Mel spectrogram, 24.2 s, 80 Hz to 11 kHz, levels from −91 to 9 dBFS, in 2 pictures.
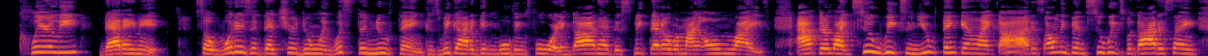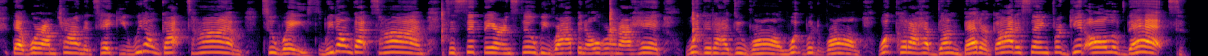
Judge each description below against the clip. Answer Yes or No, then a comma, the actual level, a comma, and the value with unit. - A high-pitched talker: Yes, very high, 275 Hz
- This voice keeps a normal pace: No, fast, 245 wpm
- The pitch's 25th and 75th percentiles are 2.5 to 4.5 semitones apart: Yes, average, 3.3 semitones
